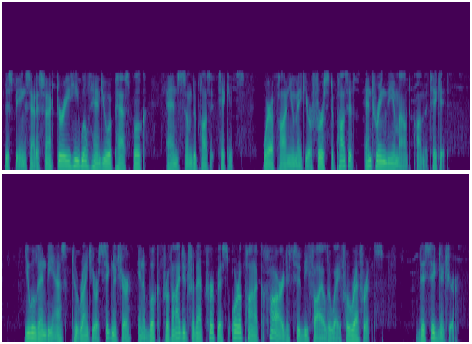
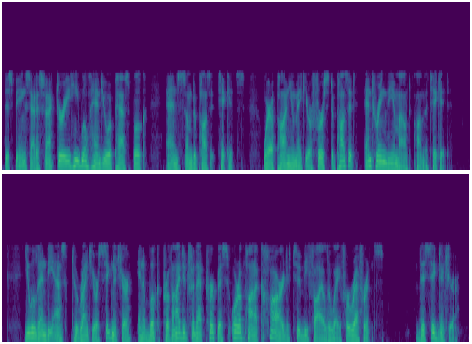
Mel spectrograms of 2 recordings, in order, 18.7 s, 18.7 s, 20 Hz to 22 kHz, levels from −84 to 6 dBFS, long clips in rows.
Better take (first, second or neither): second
